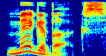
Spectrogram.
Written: megabucks

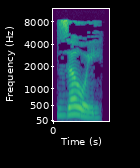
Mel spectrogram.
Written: zoe

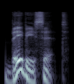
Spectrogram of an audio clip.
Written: babysit

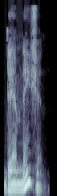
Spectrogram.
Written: damnation

